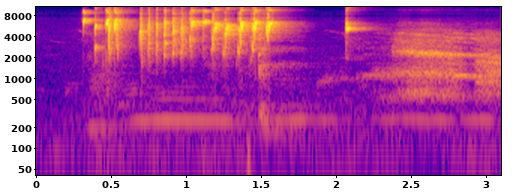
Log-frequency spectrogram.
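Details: Female lovebird lure call for drawing out long trilling: an extended run of rapid shrill chattering notes, then a single sharp chirp over a soft background hum.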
